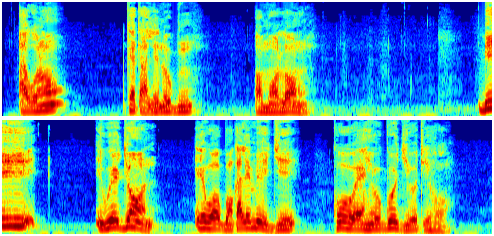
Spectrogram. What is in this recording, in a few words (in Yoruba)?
good news yoruba, bible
